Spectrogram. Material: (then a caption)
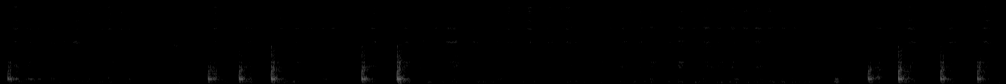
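Paper. A green colored pencil is rubbed in quick, rhythmic strokes to shade a flat white paper mandala sheet lying on a table, with the other hand resting on the paper. The result is a soft, bright, scratchy hiss that pulses with each stroke, broken now and then by sharper, louder scrapes.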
